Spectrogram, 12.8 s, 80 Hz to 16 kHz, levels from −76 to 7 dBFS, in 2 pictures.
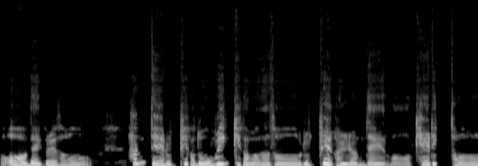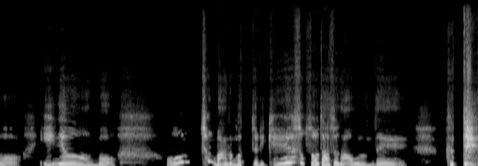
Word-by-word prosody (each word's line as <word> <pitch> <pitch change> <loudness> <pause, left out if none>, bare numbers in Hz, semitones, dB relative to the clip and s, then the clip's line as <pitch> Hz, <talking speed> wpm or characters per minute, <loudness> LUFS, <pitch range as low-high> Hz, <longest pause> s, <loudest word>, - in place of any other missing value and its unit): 어 275 -8 +4
네. 220 -2 +4
그래서 255 -3 -2 0.5
한때 420 -6 0
루피가 235 +7 -1
너무 240 +9 +4
인기가 350 - +1
많아서 195 0 0
루피에 230 - +5
관련된 205 -2 0
뭐 - - -9
캐릭터, 265 - -2 0.3
인형 350 - 0
뭐 215 -1 -3 0.7
엄청 470 -2 -3
많은 210 +2 +1
것들이 245 -4 -4
계속 455 - +2
쏟아져 335 -10 +2
나오는데 210 +2 -3 0.5
그때 325 +4 +4
250 Hz, 230 characters per minute, -18 LUFS, 215-355 Hz, 0.7 s, 루피에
